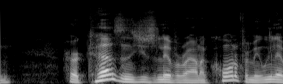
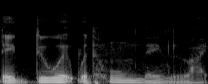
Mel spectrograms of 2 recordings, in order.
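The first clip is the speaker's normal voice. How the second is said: slower and quieter; 4 semitones lower, 6 dB quieter than usual. Asked by the co-host to repeat a statement more slowly, saying it slower. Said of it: "You have to say that again slower".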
